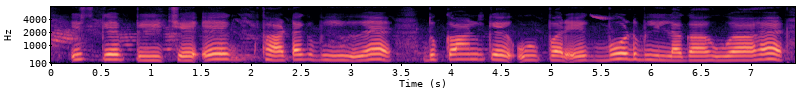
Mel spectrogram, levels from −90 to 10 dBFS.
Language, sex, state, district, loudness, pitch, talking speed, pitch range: Hindi, male, Uttar Pradesh, Jalaun, -16 LUFS, 245 Hz, 130 wpm, 220-265 Hz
